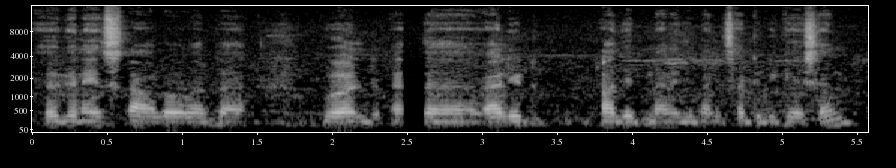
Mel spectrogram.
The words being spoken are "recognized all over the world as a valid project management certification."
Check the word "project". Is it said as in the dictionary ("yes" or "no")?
no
